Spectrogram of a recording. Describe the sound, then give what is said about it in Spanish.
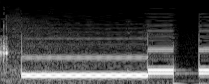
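Electronic telephone line tones follow a hang-up during a call: a loud, steady tone holds for over a second, shifts to a higher pitch, stops briefly, then starts again at the end. “¿Quién te crees que sos que nos cortas el teléfono?”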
